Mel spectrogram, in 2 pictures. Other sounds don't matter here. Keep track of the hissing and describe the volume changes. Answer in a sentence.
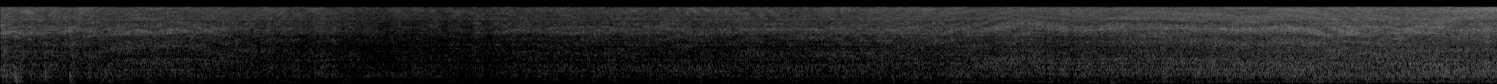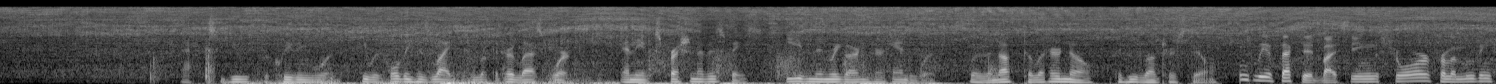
The volume of the hissing goes up.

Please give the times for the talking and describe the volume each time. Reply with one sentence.
The talking can be heard from 16.8 to 29.8 s, at a steady volume.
